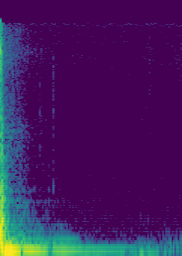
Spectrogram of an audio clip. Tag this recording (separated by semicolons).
baskagge; basskick; drum; junk; kagge; kick; tom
